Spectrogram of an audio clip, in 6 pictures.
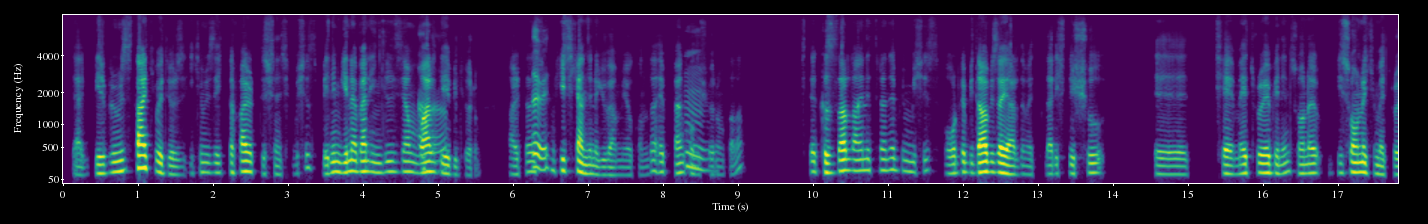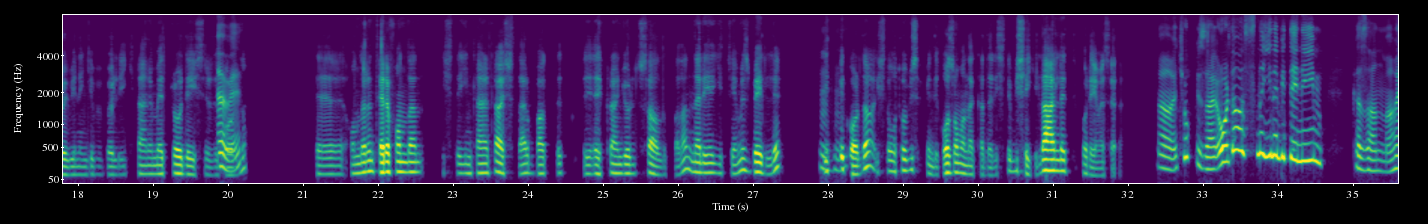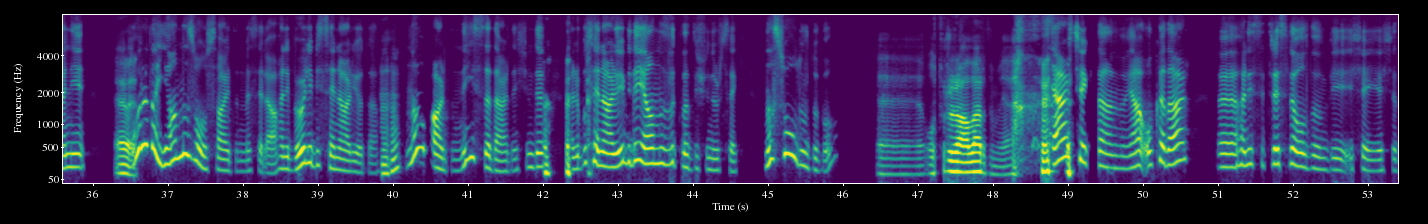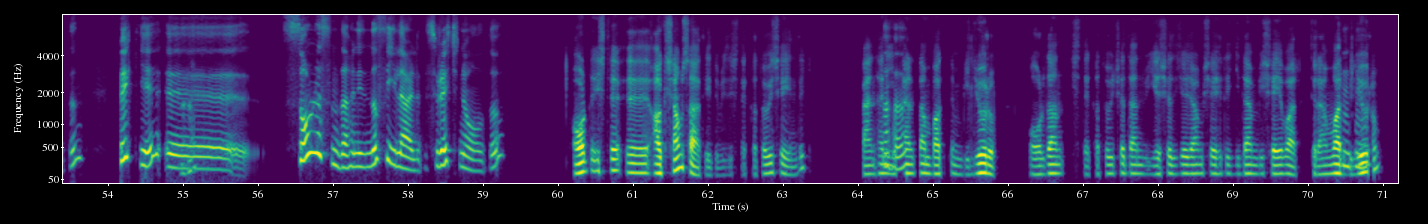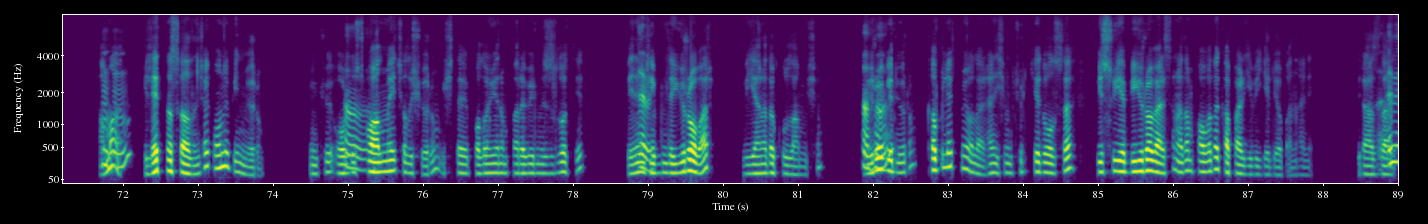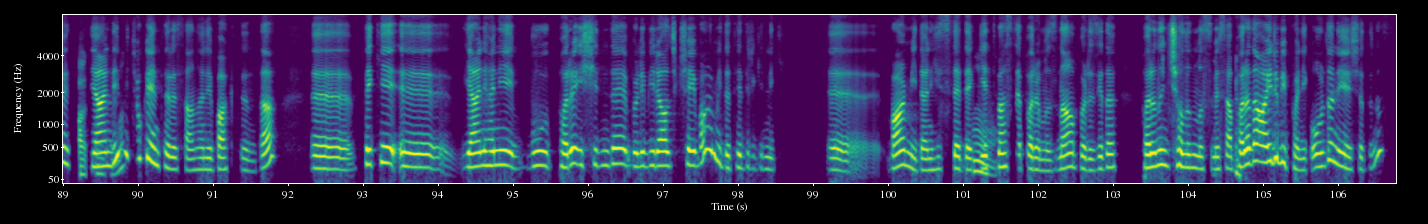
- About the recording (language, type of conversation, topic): Turkish, podcast, En unutulmaz seyahat deneyimini anlatır mısın?
- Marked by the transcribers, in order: unintelligible speech; tapping; chuckle; other background noise; chuckle; "hissederek" said as "hissedek"; chuckle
